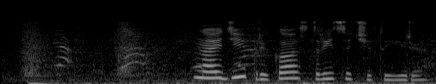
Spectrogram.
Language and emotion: Russian, sad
